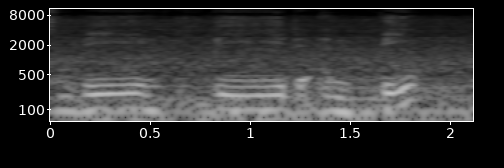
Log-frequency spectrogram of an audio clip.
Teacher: what you have there in the first two is a long iota, and what you have in the third one is a short iota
